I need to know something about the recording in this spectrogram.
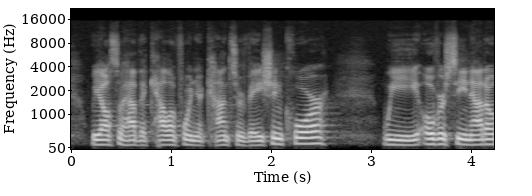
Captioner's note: none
